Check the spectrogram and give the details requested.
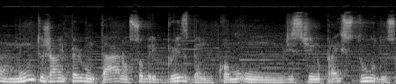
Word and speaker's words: Brisbane: ficar falando Brisbane, mas os americanos têm mania de falar Brisbane, e os australianos não gostam disso porque o correto é Brisbane.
